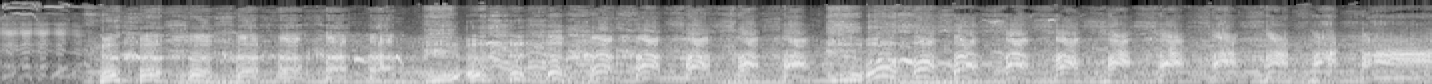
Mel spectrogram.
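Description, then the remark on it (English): A loud, quavering voice lets out a rapid run of billy goat-like bleats, the wavering cries stacking up one after another over a steady, busy background. “He's also got a dash of billy goat, which I cannot explain for the life of me.”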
